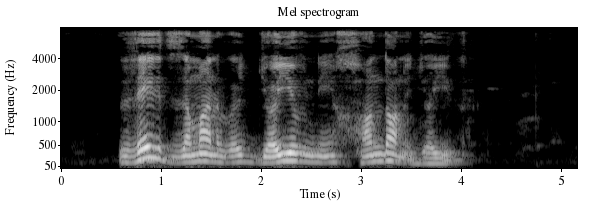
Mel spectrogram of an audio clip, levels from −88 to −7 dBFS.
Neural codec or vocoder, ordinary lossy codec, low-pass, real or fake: none; Opus, 64 kbps; 7.2 kHz; real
